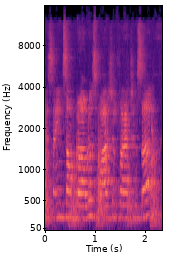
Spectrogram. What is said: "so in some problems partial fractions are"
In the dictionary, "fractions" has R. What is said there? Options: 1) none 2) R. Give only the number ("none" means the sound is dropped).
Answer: 1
